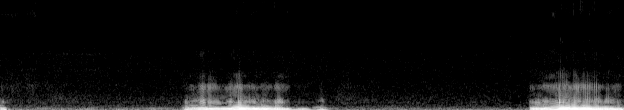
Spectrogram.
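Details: Jiji, a pet Chihuahua, snores very loudly in cold weather: two long, rattling, buzzy snores with a wavering tone, separated by quiet pauses, in a small quiet room.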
